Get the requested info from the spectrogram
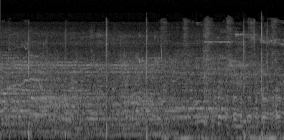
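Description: Basketballs bouncing on a hardwood court: irregular sharp thumps, a few at first and more often in the last second or so, over background voices and faint music.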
